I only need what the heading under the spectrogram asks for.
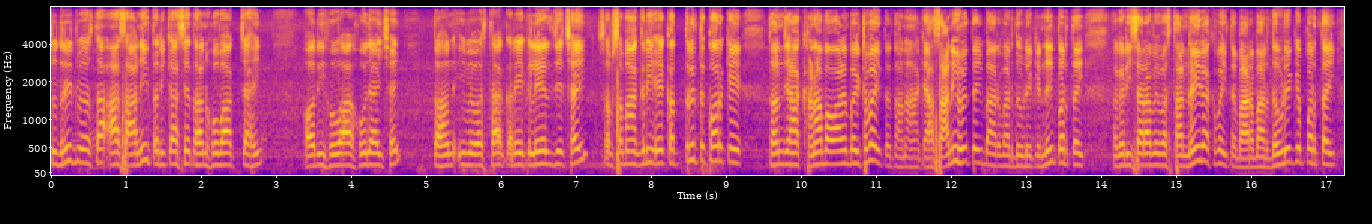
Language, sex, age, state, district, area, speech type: Maithili, male, 60+, Bihar, Sitamarhi, rural, spontaneous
